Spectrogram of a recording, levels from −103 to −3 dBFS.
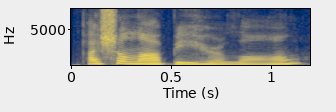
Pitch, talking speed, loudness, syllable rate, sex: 215 Hz, 300 wpm, -15 LUFS, 6.8 syllables/s, female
